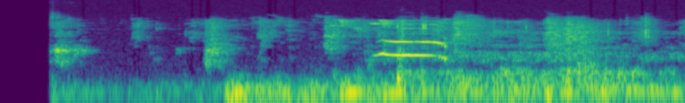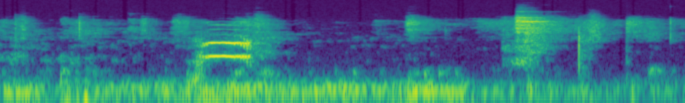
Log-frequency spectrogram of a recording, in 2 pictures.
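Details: Stray cat waiting for food gives several short harmonic meows, around four and nine seconds, with a higher cry near twelve seconds, between rustling and low background hum.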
